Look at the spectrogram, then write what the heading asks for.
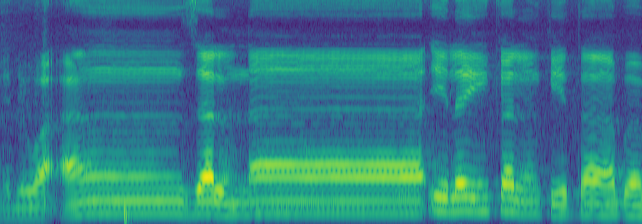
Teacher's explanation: wajib kita sambung dan panjang harakatnya itu biasa dibaca 6 harakat 6 ketukan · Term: mad wajib muttasil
